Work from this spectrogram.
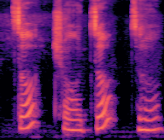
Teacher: च वर्ग च, छ, ज, झ तालु के स्पर्श से तालव्य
